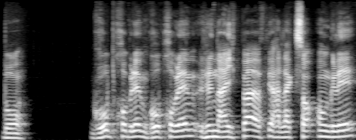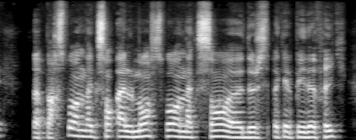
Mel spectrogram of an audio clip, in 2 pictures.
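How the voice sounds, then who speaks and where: A man's voice: on the high side, steady tone, a little fast, a little mellow. A man streaming himself playing a game, commenting in a playful, joking way and laughing often. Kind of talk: let's play commentary.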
